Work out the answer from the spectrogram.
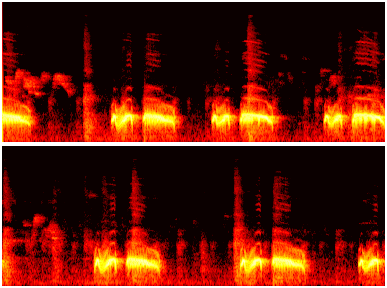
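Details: Spotted dove cooing, played to rouse caged doves into calling. Soft, hollow two-part coos, a short rising note then a longer falling one, come in pairs every two seconds or so. The recording is clean and quiet.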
